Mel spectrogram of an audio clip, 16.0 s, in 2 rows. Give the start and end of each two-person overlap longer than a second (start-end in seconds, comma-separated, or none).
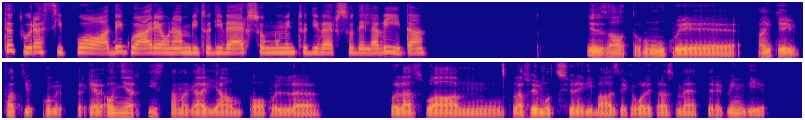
none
